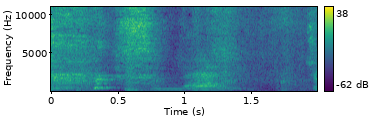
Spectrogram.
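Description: People's voices with a short laugh.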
